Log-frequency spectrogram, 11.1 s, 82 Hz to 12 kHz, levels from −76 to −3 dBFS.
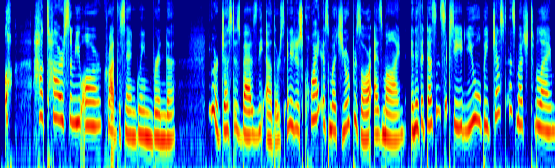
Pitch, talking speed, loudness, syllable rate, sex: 270 Hz, 205 wpm, -18 LUFS, 5.5 syllables/s, female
